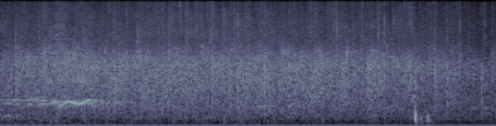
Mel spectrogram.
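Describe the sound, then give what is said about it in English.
A church audience applauds steadily for several seconds during a church meeting, a dense wash of many hands clapping at an even level that tapers only slightly toward the end, with no talking over it. “Hey, we don't usually do this, but let's give him a big round of applause, shall we?”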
